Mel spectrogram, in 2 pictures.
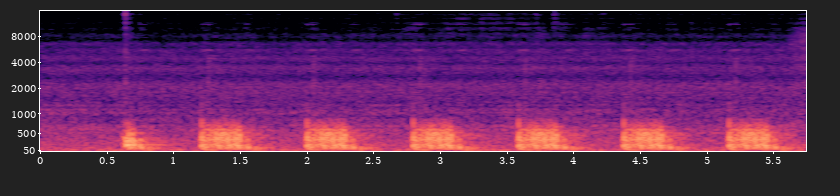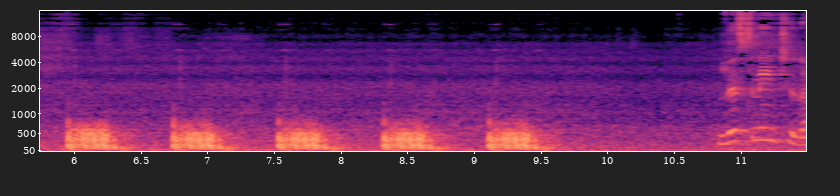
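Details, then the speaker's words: Human heart with a ventricular septal defect, a structural defect: regular heartbeat at about 76 a minute, each beat carrying a long, harsh rushing murmur filling much of the beat. "but in other occasions there could be a structural problem with the heart itself in the case of a ventricle defect"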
